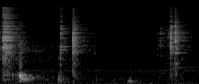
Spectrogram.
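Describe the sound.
Dishes and cutlery clatter as people start eating a home-cooked meal of hotdog and eggs: a few bright, sharp clinks and scrapes, with softer gaps and a dull low knock between them, and no voices.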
